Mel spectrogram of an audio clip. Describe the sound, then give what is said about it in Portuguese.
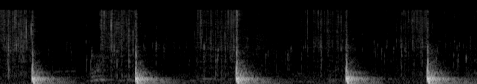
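Vinegar being stirred by hand in a large vat in a courtyard in Vila Satã, Ningxia Hui Autonomous Region, China, during traditional fermentation: five regular sloshing strokes about a second apart, each a splashy swish of liquid that quickly fades. “Todos os dias, o som do vinagre sendo mexido soa no pátio.”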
